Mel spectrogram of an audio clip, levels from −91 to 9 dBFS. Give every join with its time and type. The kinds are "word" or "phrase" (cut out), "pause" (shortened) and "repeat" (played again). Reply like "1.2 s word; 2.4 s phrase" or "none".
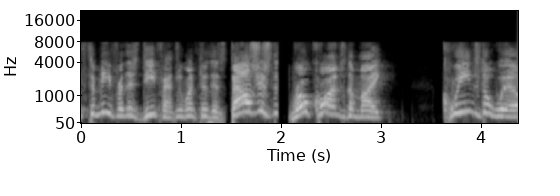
0.9 s word; 1.4 s word; 1.9 s word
